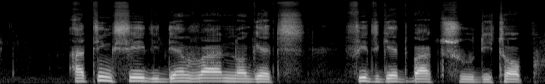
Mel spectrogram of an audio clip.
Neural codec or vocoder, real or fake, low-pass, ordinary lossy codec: none; real; none; none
